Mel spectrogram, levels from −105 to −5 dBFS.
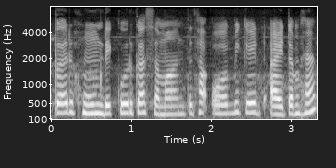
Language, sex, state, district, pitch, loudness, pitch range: Hindi, female, Rajasthan, Bikaner, 235 Hz, -15 LUFS, 220-255 Hz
